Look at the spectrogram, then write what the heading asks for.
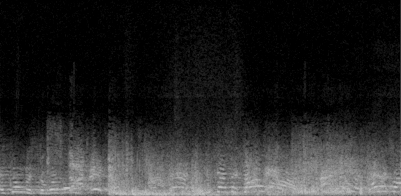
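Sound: gunshots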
